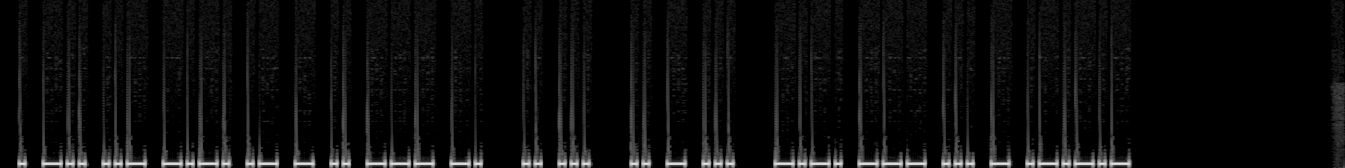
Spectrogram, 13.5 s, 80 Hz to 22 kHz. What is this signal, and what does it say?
Morse code, heard as a keyed tone, about 20 wpm, 700 Hz. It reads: EDUCATION IS ITS COST.
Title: Sentences from Top 1000 Words - Review Part 6 - 20wpm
